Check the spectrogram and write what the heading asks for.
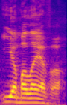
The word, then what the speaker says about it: Iamaleava: Let me see if I can finally get his name pronounced correctly. Nico Iamaleava.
